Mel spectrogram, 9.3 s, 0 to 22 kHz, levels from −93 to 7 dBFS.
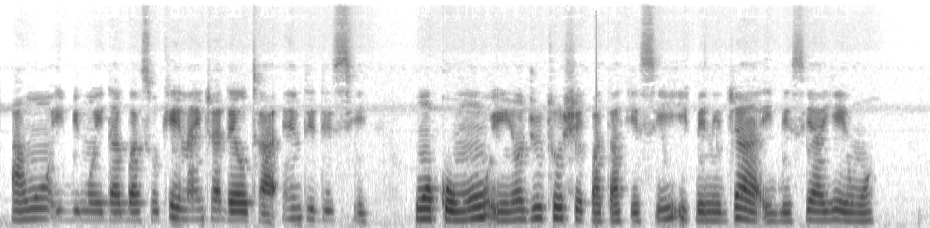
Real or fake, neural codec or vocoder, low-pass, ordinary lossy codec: real; none; 19.8 kHz; MP3, 96 kbps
